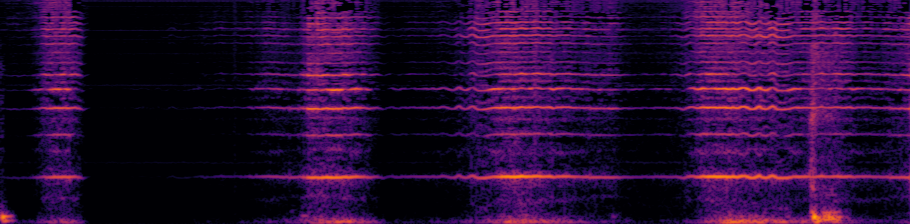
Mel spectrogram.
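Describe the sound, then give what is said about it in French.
A mosquito whines with a thin, steady, high-pitched drone while someone tries to sleep, swelling into a few louder, noisy bursts separated by quieter stretches. “Attends, il est là le moustique ou pas?”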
